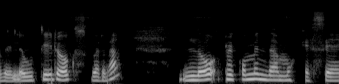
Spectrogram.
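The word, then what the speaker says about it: Euthyrox: Eutirox se llama en otras partes fuera de Venezuela en Venezuela era también TH, se escribe EUTH YROX, ¿no? Eutirox, pero es la misma.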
